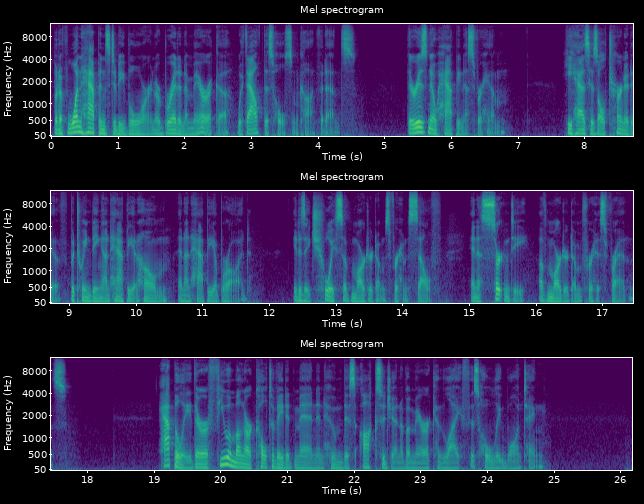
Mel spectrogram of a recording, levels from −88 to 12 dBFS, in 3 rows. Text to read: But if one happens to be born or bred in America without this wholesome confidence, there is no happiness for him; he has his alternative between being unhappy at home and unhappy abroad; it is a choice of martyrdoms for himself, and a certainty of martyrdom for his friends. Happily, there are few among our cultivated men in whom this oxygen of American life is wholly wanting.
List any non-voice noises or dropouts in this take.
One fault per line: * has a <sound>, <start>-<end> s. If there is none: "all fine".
all fine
